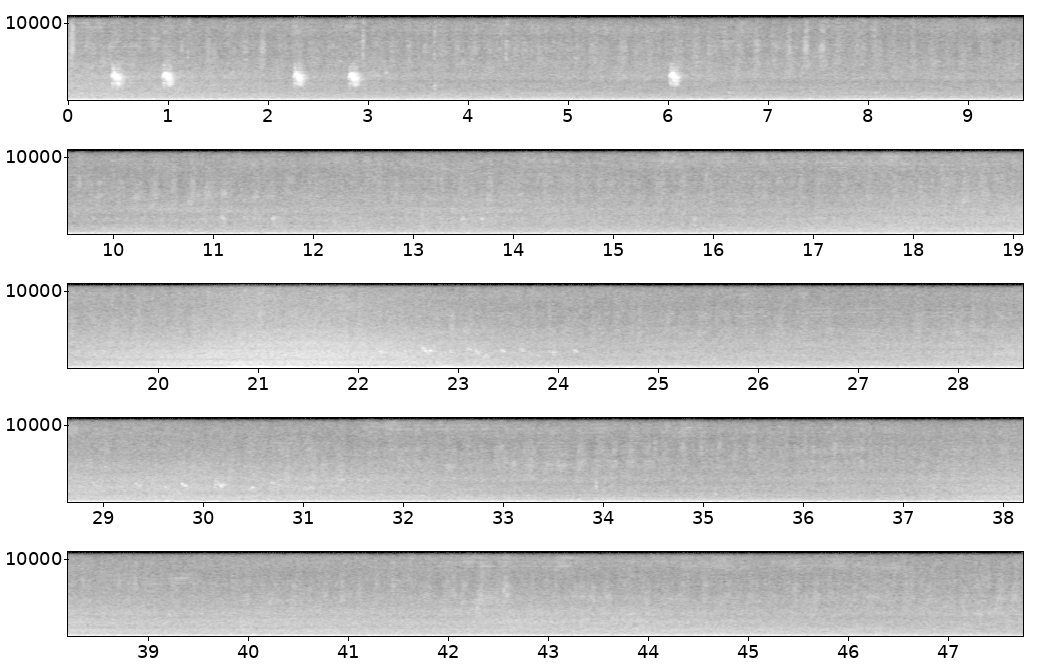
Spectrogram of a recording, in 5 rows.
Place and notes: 金龍湖, Dawu Township - At the lake
At the lake, traffic sound, The weather is very hot, The sound of the wind and leaves
Zoom H2n MS +XY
